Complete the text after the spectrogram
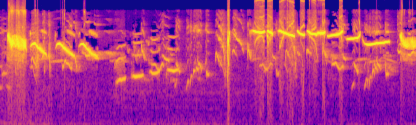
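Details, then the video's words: Vigorous song of an oriental magpie-robin used as training material imitating the long-tailed paradise bird: descending slurred whistles, scattered chips, then a loud string of clear high whistled notes, ending with a short buzzy note. "Kacer Gacor Materi Burung Surga Ekor Panjang"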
